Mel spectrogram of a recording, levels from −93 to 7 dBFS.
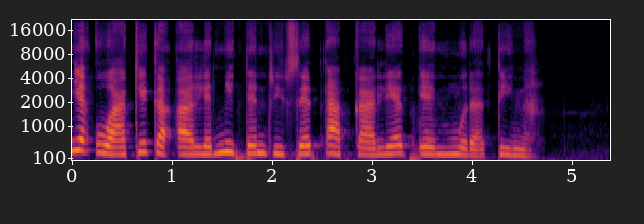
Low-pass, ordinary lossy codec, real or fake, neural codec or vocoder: none; none; fake; codec, 44.1 kHz, 2.6 kbps, SNAC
